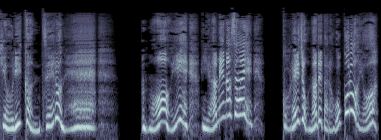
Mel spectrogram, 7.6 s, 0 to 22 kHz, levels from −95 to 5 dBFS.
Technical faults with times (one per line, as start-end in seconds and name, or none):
1.62-1.79 repeated frames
